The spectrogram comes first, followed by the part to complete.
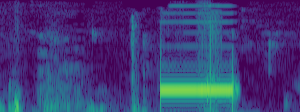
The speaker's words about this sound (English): You've reached the voicemail box of Taylor Reed. Please leave a message after the tone.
